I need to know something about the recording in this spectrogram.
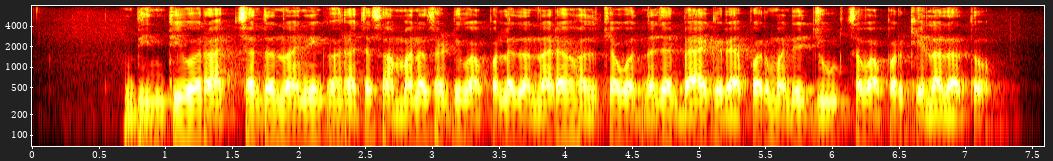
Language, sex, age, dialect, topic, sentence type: Marathi, male, 25-30, Varhadi, agriculture, statement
